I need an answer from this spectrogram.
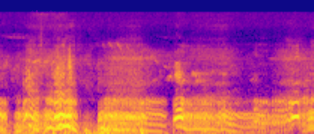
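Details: Playful growls from Old English Sheepdog puppies at play: rolling, throaty grumbles rising into a whiny yelp near the start, then a sustained rumbling growl with another brief yip.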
